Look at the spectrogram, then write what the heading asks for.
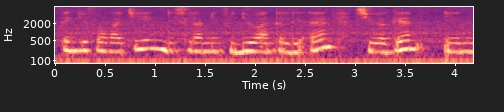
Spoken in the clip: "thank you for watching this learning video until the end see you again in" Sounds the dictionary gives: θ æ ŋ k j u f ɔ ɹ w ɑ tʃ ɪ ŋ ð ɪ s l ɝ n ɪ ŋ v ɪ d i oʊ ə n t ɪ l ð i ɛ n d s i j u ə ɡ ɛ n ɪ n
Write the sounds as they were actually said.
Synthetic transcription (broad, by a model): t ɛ ŋ k j u f ɔ ɹ w ɑ tʃ ɪ ŋ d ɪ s l ɝ n ɪ ŋ f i d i oʊ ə n t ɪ l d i ɛ n d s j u ə ɡ ɛ n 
